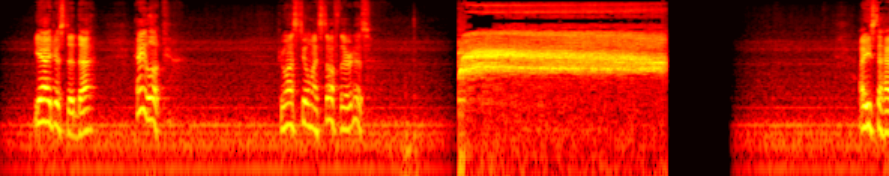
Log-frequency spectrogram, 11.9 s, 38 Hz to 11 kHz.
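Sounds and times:
speech: 0.4s - 2.4s, 3.7s - 5.0s, 11.4s - 11.8s
pig scream sound effect: 6.1s - 8.9s.

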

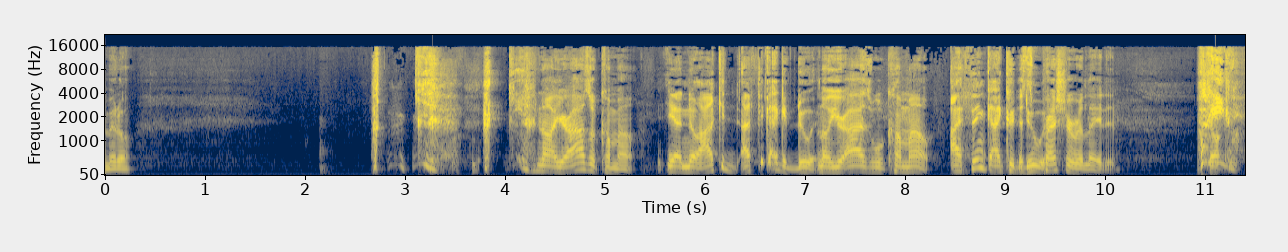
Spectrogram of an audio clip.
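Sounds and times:
speech: 0.0s - 0.4s, 3.0s - 10.2s, 10.9s - 11.3s
human sneeze: 2.6s - 4.4s, 10.9s - 11.3s.

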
